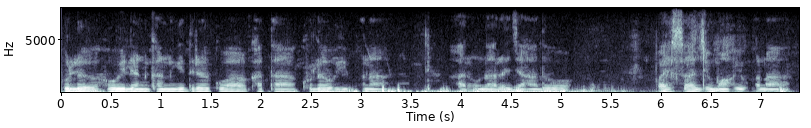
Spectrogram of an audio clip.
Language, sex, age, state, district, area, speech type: Santali, male, 18-30, Jharkhand, Pakur, rural, spontaneous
